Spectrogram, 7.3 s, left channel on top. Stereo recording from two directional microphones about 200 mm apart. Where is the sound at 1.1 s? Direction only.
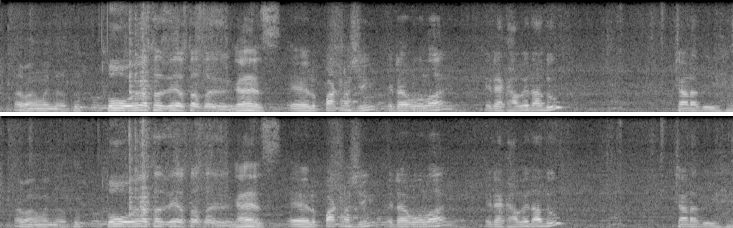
50° left (ahead or behind).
